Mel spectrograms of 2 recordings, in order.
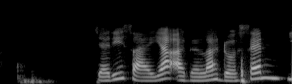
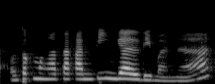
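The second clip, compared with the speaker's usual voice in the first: normal talking voice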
